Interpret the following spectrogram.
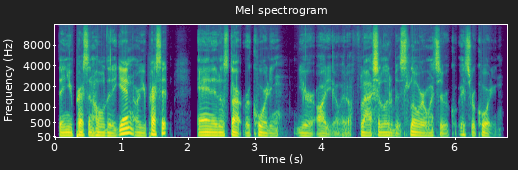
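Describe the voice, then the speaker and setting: A man's voice: sits low, lively intonation, fairly quick, a little mellow, no echo, studio quality. A man hosting a casual product review, chatty and explaining features step by step. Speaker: gear reviewer and host.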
